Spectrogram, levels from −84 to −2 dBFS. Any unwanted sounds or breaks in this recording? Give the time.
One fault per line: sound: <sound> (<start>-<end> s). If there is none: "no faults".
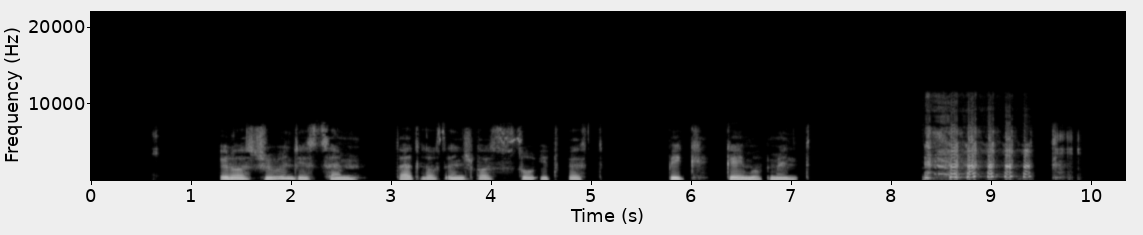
sound: laugh (8.3-9.4 s)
